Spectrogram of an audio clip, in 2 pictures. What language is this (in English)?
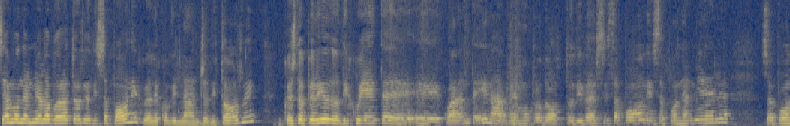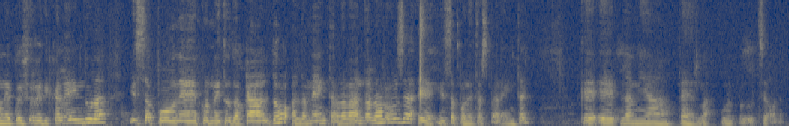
Italian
